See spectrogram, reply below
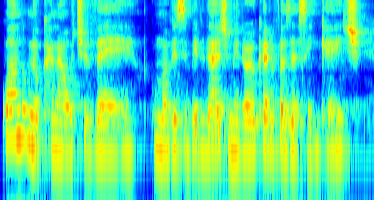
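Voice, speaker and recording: Emotional woman with a gravelly voice. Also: medium pitch, flat delivery, brisk, dark tone, echoey room. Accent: Brazilian Portuguese, São Paulo area. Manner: emotional, hesitant, repeats words. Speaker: astrology vlogger. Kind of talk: personal storytelling vlog.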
